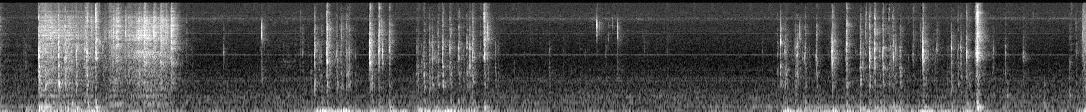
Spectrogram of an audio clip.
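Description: Bursts of typing on a computer keyboard, quick clusters of soft key clicks with pauses between them, fairly close and alone without talk.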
